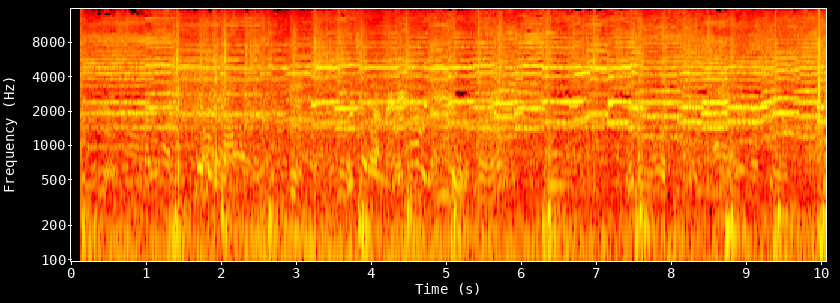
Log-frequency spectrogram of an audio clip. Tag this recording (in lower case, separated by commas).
playing bagpipes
